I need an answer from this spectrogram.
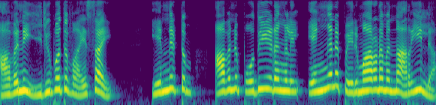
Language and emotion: Malayalam, disgusted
